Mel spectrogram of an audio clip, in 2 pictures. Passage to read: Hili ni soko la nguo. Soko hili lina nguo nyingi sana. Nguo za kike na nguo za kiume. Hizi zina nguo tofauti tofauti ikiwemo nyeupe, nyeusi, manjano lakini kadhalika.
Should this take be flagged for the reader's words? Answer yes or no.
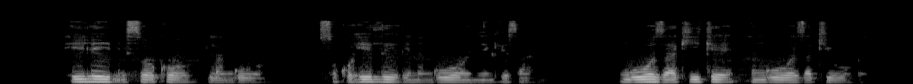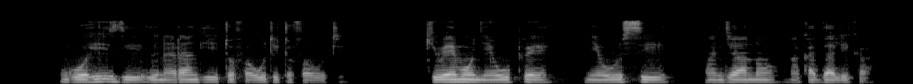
yes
